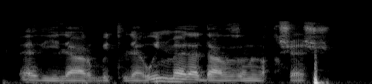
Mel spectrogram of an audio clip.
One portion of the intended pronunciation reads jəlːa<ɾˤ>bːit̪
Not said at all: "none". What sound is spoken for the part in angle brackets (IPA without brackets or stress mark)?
ɾˤ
